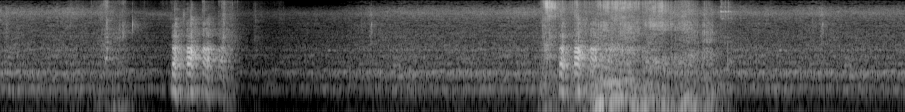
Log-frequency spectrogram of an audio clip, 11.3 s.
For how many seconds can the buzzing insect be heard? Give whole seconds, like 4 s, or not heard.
11 s.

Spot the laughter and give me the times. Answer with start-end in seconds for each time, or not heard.
2.1-2.9, 7.0-7.7.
